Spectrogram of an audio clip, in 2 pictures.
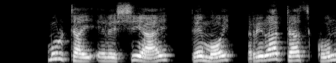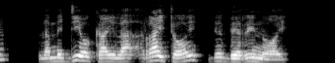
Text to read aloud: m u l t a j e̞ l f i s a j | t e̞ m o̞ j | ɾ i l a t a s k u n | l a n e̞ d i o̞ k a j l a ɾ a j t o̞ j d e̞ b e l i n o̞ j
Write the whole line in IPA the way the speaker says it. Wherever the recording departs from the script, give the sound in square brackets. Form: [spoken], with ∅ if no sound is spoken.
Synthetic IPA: m u l t a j e̞ l [ʃ] i [∅] a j | t e̞ m o̞ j | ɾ i l a t a s k u n | l a [m] e̞ d i o̞ k a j l a ɾ a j t o̞ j d e̞ [v] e [ɾ] i n o̞ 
